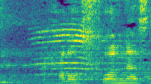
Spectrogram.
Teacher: را صاد دونوں کو موٹا پڑھا جا رہا ہے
